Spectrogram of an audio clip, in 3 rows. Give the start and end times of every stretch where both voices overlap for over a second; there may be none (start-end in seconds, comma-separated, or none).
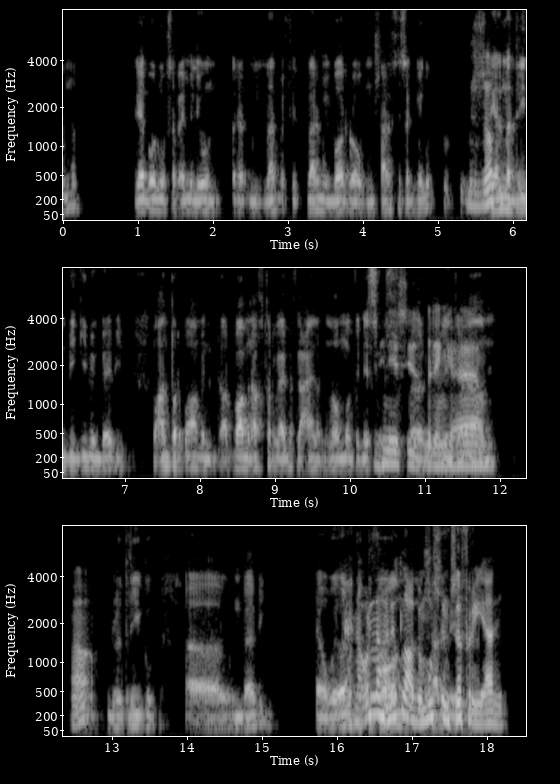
10.3-11.9, 16.1-17.7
